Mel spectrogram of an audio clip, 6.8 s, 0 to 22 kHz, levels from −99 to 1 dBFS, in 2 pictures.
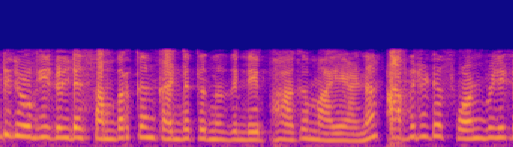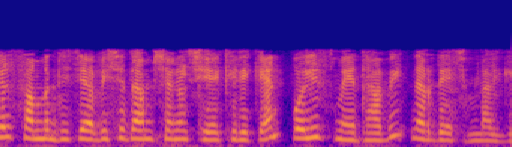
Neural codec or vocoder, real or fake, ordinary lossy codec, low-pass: codec, 16 kHz, 8 kbps, FreqCodec, smaller model; fake; none; 5.4 kHz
